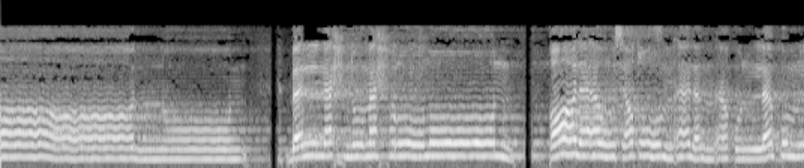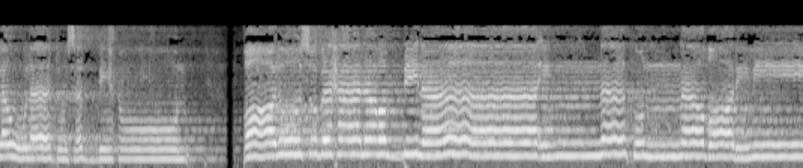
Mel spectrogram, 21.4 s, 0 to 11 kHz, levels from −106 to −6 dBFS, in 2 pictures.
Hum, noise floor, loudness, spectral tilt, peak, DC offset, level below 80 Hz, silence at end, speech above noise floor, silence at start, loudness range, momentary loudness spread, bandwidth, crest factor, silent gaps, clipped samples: none; -40 dBFS; -19 LUFS; -5 dB/octave; -4 dBFS; under 0.1%; -56 dBFS; 0 s; 22 dB; 0 s; 5 LU; 8 LU; 6.6 kHz; 16 dB; none; under 0.1%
